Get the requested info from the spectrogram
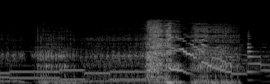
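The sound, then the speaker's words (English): Wolves snarl and attack, eating a man in a game program, in a loud, rough burst of growling and roaring lasting about a second, cutting in over steady electronic tones, with no one talking. “I get past the giant's drink and the wolves eat me?”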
